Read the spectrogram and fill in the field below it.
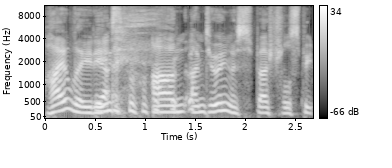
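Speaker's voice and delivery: very slow, drawn-out, unnaturally deep voice. Playing Elizabeth Holmes in prison, greeting the ladies in a low, weird Elizabeth Holmes voice. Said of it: "your voice just got low; that weird voice".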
